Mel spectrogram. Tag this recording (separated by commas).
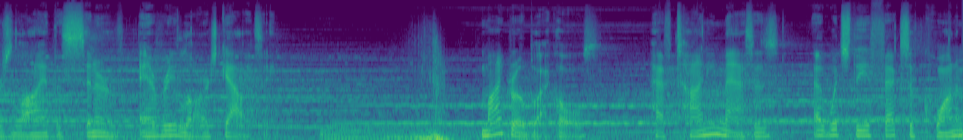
Music, Speech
